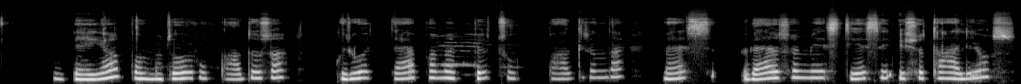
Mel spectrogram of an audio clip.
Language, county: Lithuanian, Marijampolė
